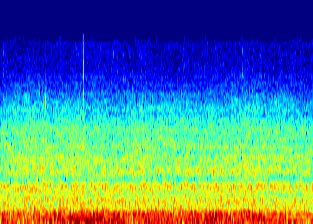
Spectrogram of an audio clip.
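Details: Heavy low rumble of wind or distant engine noise runs throughout, with no calls heard.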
